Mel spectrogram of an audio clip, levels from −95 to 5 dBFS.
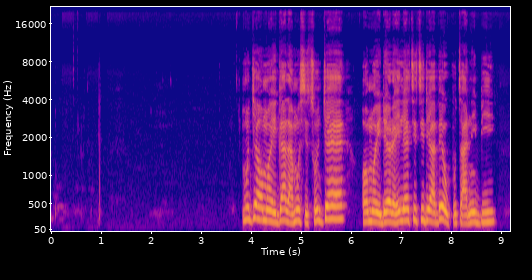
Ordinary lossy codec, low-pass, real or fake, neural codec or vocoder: none; 19.8 kHz; real; none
